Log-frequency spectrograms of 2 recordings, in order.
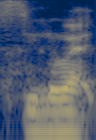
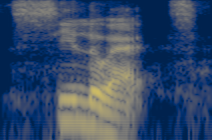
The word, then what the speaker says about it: silhouette: so the H is the H is not pronounced okay so the o u is pronounced as U so C the e t s it's pronounced as s s okay so it's cette silhouette silhouette all right now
